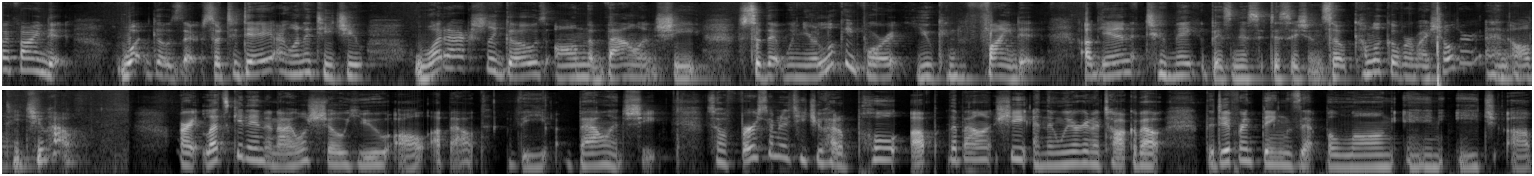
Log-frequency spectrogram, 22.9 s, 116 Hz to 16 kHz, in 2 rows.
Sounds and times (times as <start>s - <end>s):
Speech: 0.0s - 12.1s, 12.8s - 22.9s
Inside, small room: 0.0s - 22.9s.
